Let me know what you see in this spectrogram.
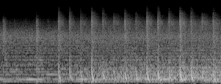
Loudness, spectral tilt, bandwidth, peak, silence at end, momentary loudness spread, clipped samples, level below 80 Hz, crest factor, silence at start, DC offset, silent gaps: -22 LUFS; -3.5 dB/octave; 16 kHz; -2 dBFS; 0 s; 5 LU; under 0.1%; -58 dBFS; 20 dB; 0 s; under 0.1%; none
